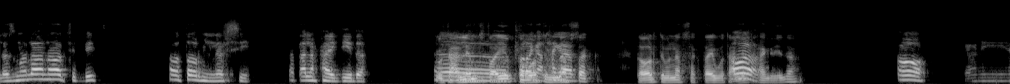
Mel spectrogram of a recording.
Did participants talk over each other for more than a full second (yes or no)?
yes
